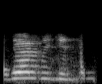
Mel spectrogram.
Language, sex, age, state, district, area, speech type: Gujarati, female, 60+, Gujarat, Kheda, rural, conversation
